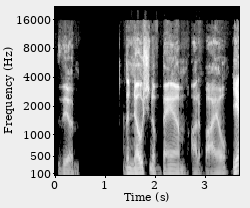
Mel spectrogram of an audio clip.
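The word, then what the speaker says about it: Adebayo: The the the notion of Bam Adabio.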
